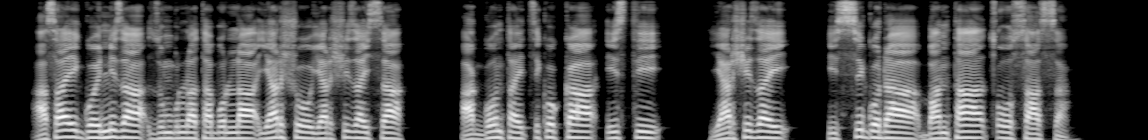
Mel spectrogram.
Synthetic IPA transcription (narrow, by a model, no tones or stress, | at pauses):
ʔɐ̰sɐjɡɔjnːɪzɐzʊmbʊlːɐt̪ɐbɔlːɐjɐɾʃɔjɐɾʃɪzɐjsːɐ | ʔɐɡːɔnt̪ːɐɪt͡sʼːɪkɔkːɐɪst̪ːɪ | jɐɾʃɪzɐj | ɪsːɪɡɔd̪aːbɐnt̪ːaːt͡sʼo̞ːsːaːsːɐ̰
